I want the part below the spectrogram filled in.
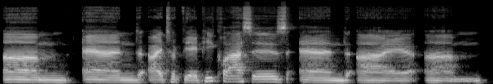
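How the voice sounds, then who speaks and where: A young man from Colorado, a stage performer, chatting casually in an interview with lively, self-deprecating asides. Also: lowish voice, extremely slow, clear, resonant tone. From Colorado, USA. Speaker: guest performer.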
